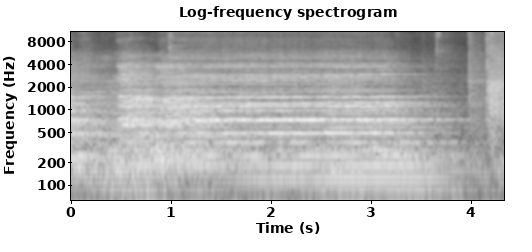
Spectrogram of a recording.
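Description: Male a cappella choir singing: after a short break about half a second in, the voices take a final chord, hold it, and let it fade away near the end.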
